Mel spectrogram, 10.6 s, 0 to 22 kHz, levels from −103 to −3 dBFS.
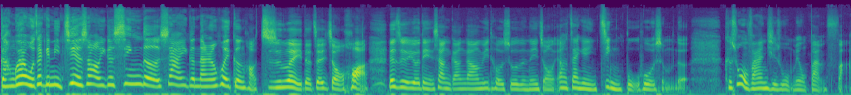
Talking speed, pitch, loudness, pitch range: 345 characters per minute, 220 Hz, -20 LUFS, 185-290 Hz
